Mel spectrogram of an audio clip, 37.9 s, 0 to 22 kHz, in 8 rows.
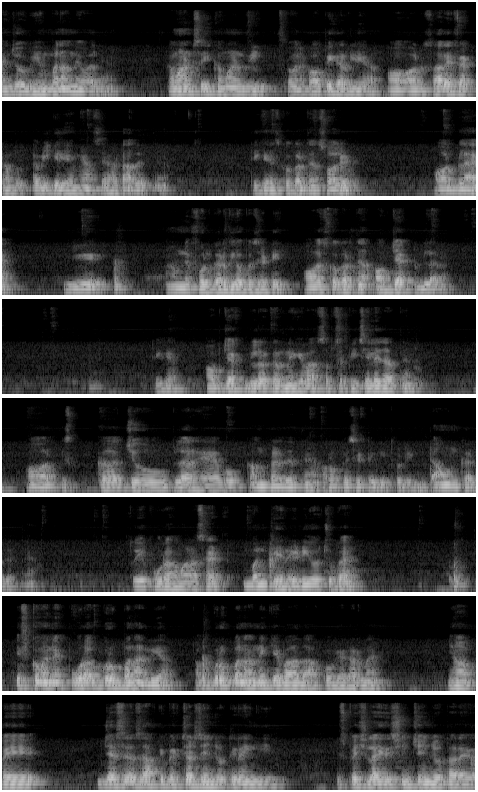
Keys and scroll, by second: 1.6 super+c, 2.0 super+v, 3.0 super+z, 17.0 super+z, 17.5 shift+super+[, 26.3 super+z, 28.4 super+g, 29.5 super+z.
